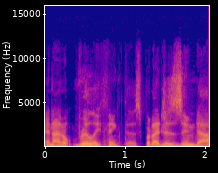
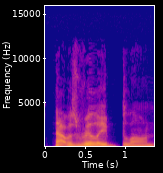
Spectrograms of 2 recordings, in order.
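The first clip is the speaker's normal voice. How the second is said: plain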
